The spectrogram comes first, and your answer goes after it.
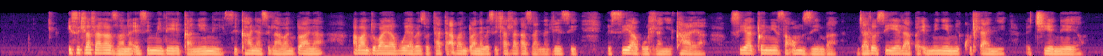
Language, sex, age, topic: North Ndebele, female, 25-35, health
